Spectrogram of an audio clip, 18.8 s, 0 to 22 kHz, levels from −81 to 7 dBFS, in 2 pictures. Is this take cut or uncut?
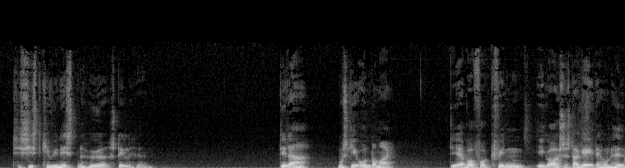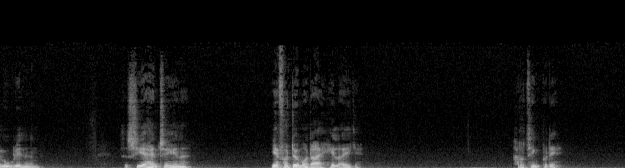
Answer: cut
